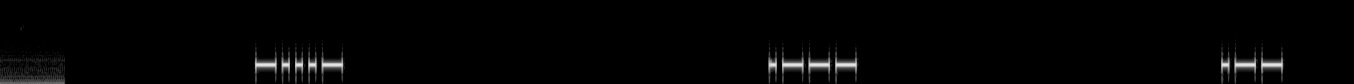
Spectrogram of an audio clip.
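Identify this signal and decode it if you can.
Morse code, heard as a keyed tone, about 18 wpm, 920 Hz. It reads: <BT> J W
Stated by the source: Morse code lesson for learning the letters K and X, from the SP9MOA Niepołomicki Klub Krótkofalowców course.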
